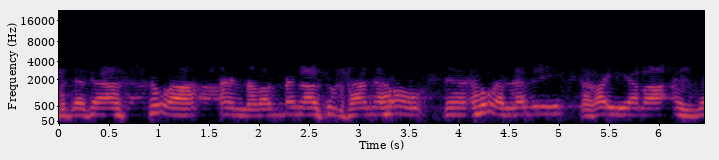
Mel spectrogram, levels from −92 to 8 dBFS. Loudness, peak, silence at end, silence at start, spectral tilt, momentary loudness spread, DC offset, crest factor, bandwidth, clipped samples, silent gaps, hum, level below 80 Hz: -39 LUFS; -22 dBFS; 0 s; 0 s; -6 dB/octave; 7 LU; under 0.1%; 16 dB; 3.8 kHz; under 0.1%; none; none; -78 dBFS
